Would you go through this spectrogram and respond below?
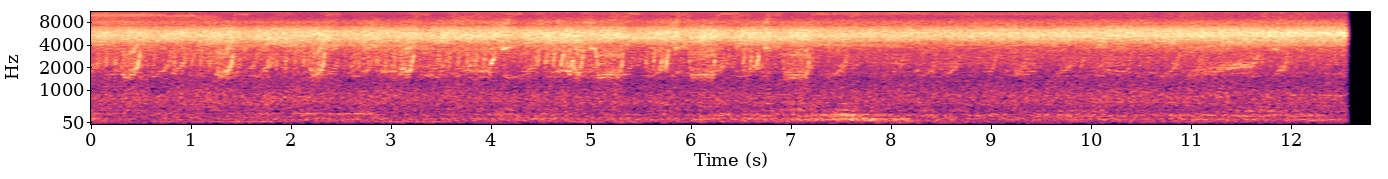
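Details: Singing tsukutsuku-boshi cicada, Meimuna opalifera, a continuous intense high buzz with rapid downward-sweeping pulses early on merging into a steady drone, ending abruptly.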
